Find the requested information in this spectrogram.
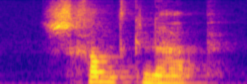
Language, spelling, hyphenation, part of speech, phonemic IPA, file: Dutch, schandknaap, schand‧knaap, noun, /ˈsxɑnt.knaːp/, Nl-schandknaap.ogg
- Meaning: young male prostitute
